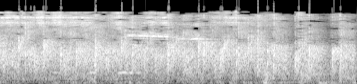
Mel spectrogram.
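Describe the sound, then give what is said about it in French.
A church audience claps for Jesus Christ during a service, sustained loud clapping with voices mixed in that carries on throughout. “Acclamons très très fort pour le roi de roi. Let's clap for Jesus Christ.”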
